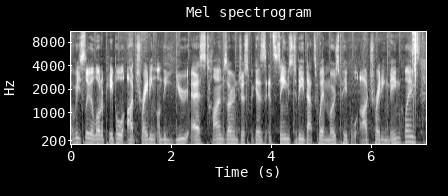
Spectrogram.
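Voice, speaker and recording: A man with an Australian accent, medium pitch and monotone, flat intonation, at a moderate pace with hardly any pauses, over noticeable background noise. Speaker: crypto trading YouTuber. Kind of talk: tutorial. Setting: home studio room.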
